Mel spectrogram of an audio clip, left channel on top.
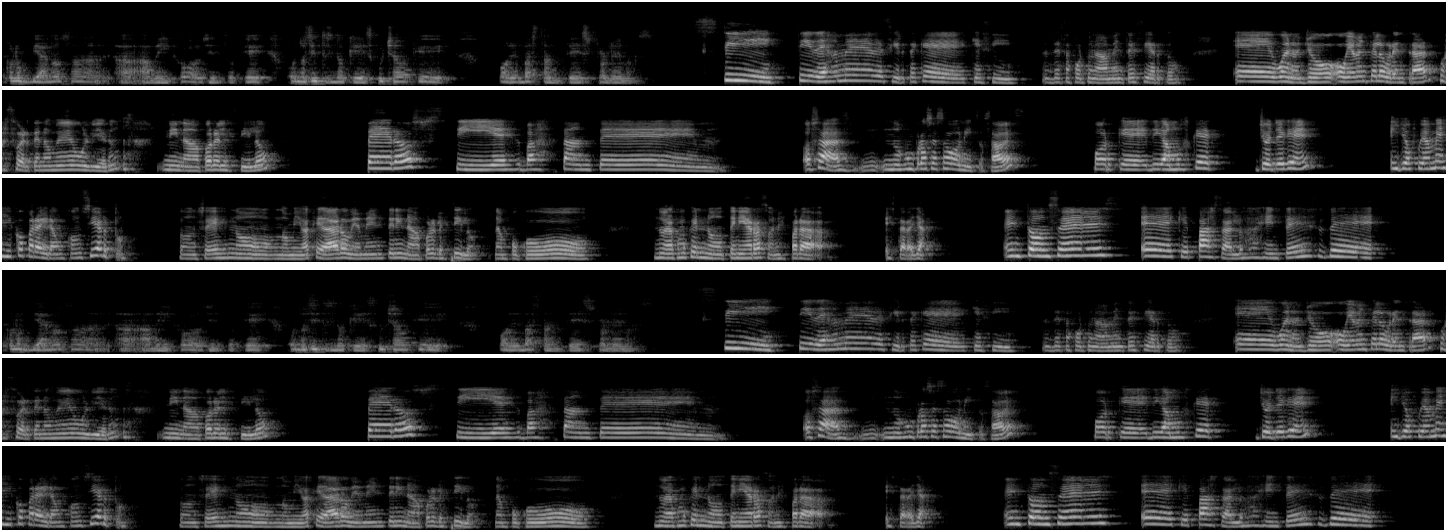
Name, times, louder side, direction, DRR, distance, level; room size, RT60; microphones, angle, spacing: voice 1, 0.0-6.5, left 2 dB, 60° left, 3 dB, 1.7 m, -38 dB
voice 2, 7.2-10.1 10.4-11.8 12.3-17.1 18.1-21.7 22.4-24.6 25.4-26.6 27.0-27.5 28.3-30.1 30.7-34.8 35.4-37.1 37.7-38.1 38.9-40.0 40.3-42.6, left 3 dB, 35° left, 11 dB, 0.8 m, -27 dB
11.5 x 10.0 x 2.8 m, 0.39 s
head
